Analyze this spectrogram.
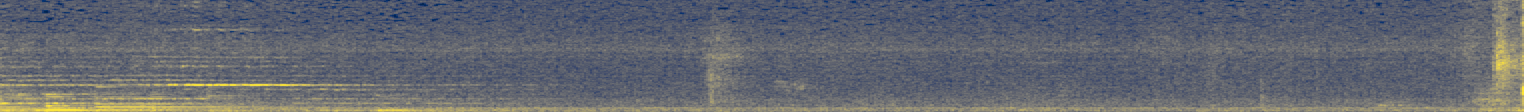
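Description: A cello plays a long, sustained bowed note in a hall.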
